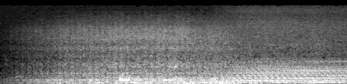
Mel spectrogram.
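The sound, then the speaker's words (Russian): A train heading east through Westphalia, Germany, rumbles steadily along the tracks, a broad continuous roar with low rhythmic clatter beneath, swelling in over the first second and then holding loud with no voices. “Поезд продолжает катиться на восток.”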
